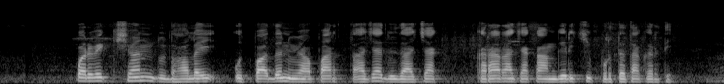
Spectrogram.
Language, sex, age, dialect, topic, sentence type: Marathi, male, 18-24, Northern Konkan, agriculture, statement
